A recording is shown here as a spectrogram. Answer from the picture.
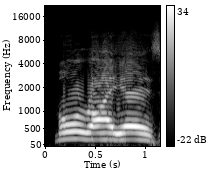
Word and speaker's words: Moraes: Moraes, as it's pronounced, you Australian scum.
